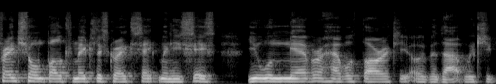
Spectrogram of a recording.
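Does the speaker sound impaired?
Yes: cleft palate; congenital.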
